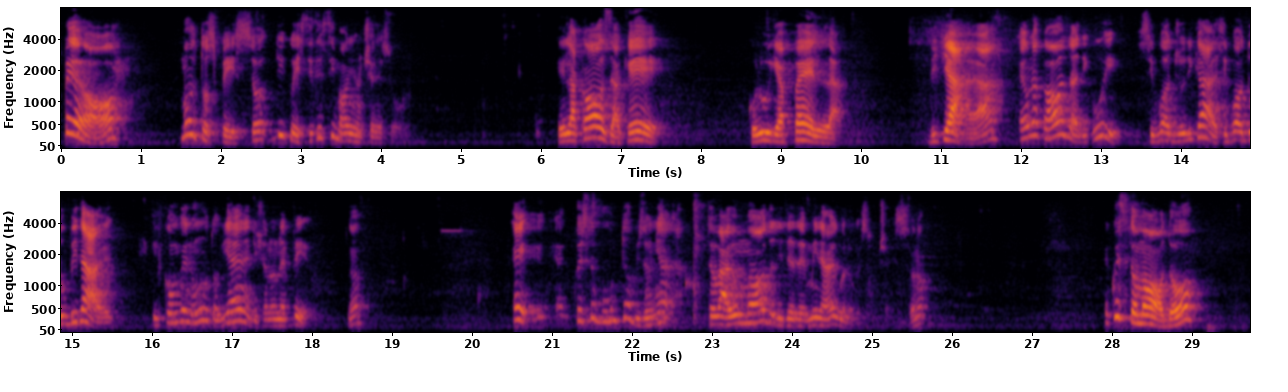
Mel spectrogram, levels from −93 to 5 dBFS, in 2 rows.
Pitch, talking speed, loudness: 175 Hz, 115 wpm, -30 LUFS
